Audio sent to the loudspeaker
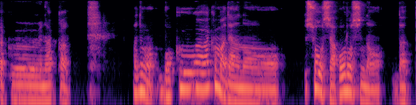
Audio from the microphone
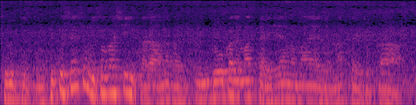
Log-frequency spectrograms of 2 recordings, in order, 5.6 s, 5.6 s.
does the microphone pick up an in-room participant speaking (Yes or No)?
Yes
